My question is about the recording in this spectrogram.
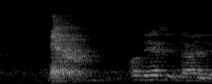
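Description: A woman reading a speech aloud: a brief pause, a short sharp noise about half a second in, then her voice resumes.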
